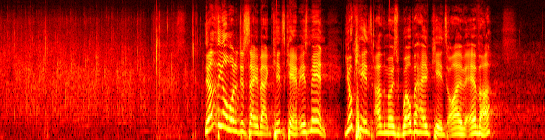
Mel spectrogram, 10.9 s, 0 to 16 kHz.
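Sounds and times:
audience clapping: 0.0 - 5.4
speech: 4.1 - 9.9
laughter: 10.0 - 10.9.

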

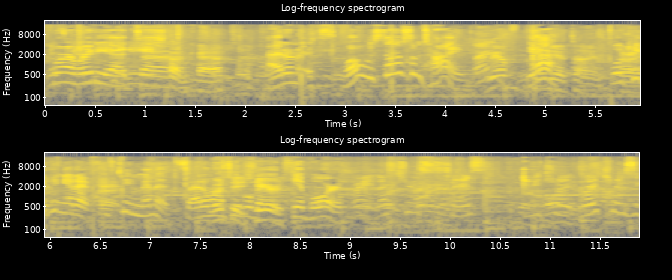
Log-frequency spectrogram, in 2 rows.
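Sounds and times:
overlapping voices chattering at a birthday celebration: 0.0 - 11.8
speech: 0.1 - 10.4, 11.0 - 11.8
people laughing at a birthday celebration: 1.2 - 2.2
glasses clinking during a toast at a birthday celebration: 10.6 - 11.6.

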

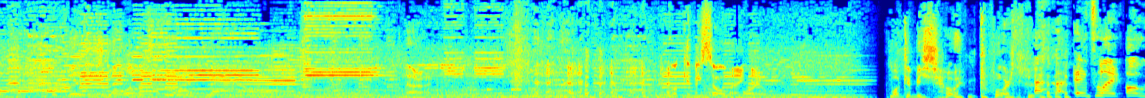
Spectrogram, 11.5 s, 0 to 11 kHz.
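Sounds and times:
car horns blaring in street: 0.0 - 8.8
dense roar of street traffic: 0.0 - 9.4
laughter: 4.0 - 7.1, 9.6 - 11.0
speech: 6.9 - 8.1, 8.9 - 11.4.

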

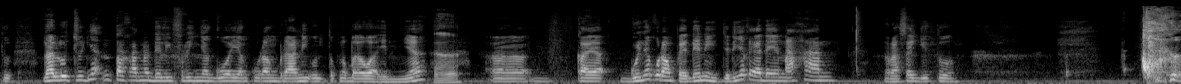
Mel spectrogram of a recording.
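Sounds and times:
speech: 0.0 - 9.7, 11.6 - 11.8
sneeze: 11.2 - 11.8.

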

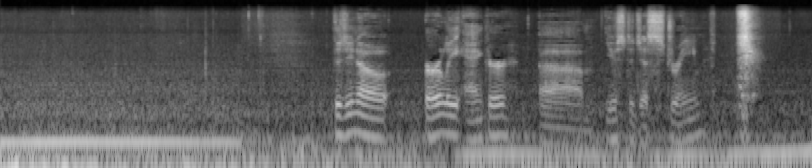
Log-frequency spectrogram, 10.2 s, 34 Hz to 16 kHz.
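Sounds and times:
steady low hum: 0.0 - 10.1
speech: 4.2 - 9.4
person sneezing: 9.2 - 9.6.

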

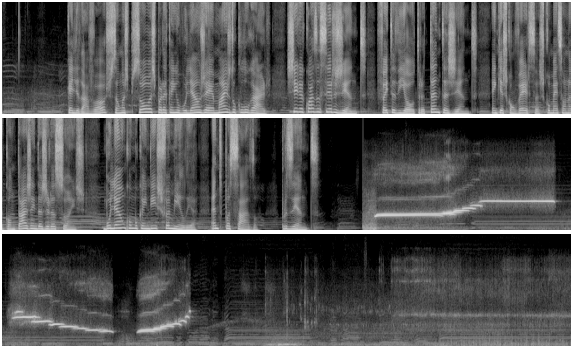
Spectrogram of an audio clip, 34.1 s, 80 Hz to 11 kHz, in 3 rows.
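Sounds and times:
speech: 1.3 - 17.8
knife grinder's panpipe whistle: 18.8 - 26.6.

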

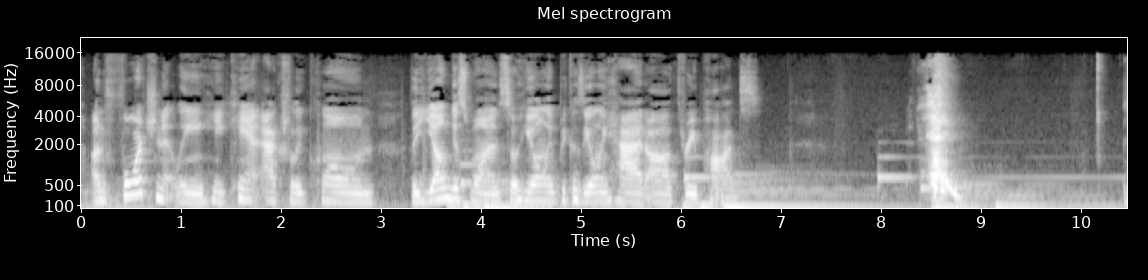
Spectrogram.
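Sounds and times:
speech: 0.1 - 6.8
person sneezing: 8.4 - 8.9.

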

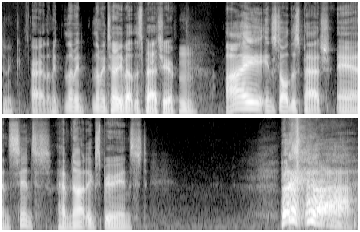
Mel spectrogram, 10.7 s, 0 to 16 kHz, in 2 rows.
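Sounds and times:
speech: 0.0 - 7.6, 9.5 - 10.6
loud sneeze: 9.5 - 10.6.

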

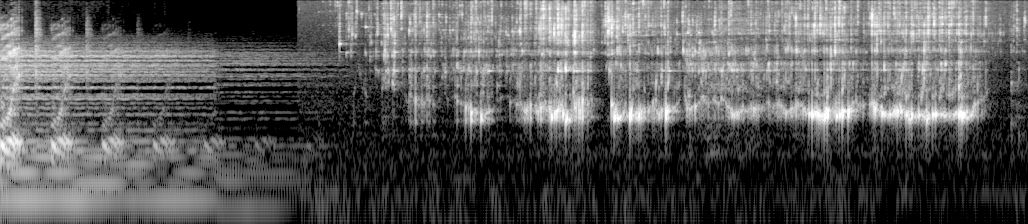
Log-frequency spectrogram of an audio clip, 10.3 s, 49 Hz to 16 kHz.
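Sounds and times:
water dripping and trickling in a hotel toilet: 3.4 - 10.2.

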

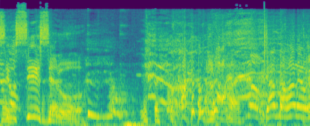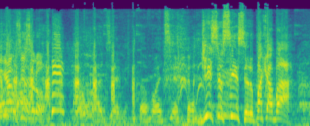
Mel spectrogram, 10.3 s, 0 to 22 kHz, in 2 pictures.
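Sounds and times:
laughter: 0.0 - 9.6
speech: 0.0 - 10.3
several dogs barking and yipping: 1.4 - 4.3, 5.2 - 7.4, 8.1 - 10.3.

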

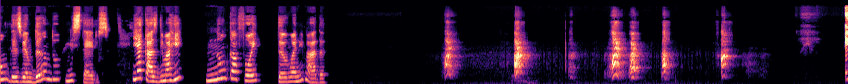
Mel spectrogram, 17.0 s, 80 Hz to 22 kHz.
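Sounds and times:
speech: 0.2 - 6.6
dogs barking: 8.8 - 9.3, 10.2 - 13.6, 14.3 - 15.4.

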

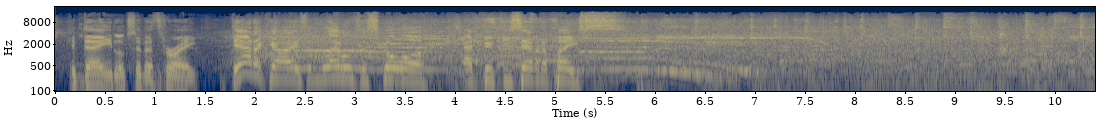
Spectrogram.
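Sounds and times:
speech: 0.1 - 6.1
arena crowd cheering at a basketball game: 1.6 - 10.3
whistling tones: 6.3 - 7.8.

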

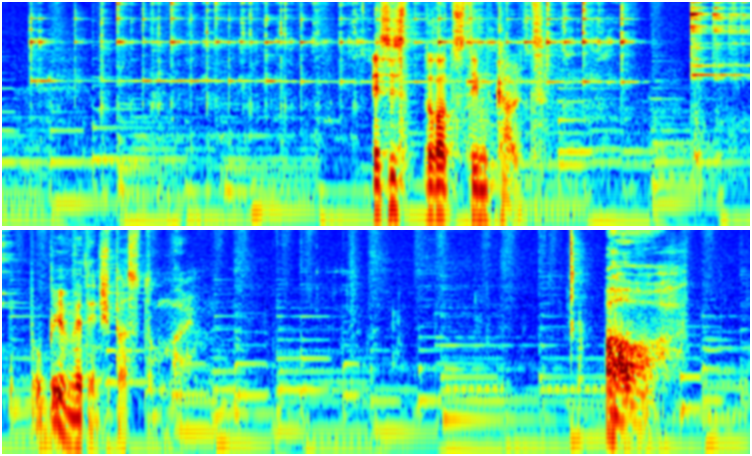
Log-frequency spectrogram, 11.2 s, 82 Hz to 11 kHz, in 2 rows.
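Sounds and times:
spoon stirring iced coffee in a glass: 0.0 - 5.8
speech: 2.8 - 4.2, 5.9 - 7.1.

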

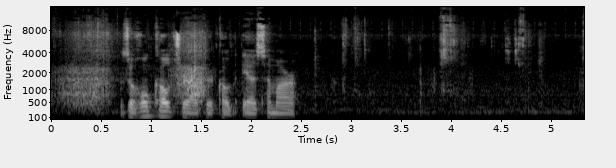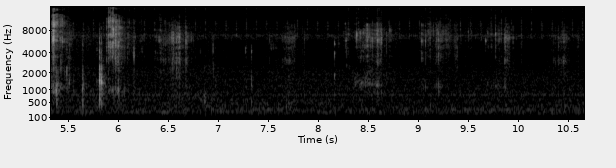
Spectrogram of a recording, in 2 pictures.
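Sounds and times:
speech: 0.7 - 2.6
crunchy food being bitten and chewed: 2.8 - 10.6.

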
